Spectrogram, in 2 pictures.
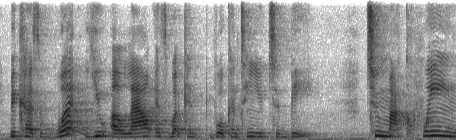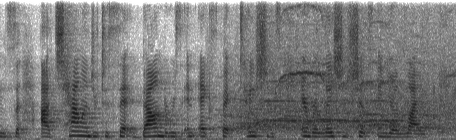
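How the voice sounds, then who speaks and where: A woman in her twenties giving a motivational faith talk, speaking in an emphatic, exhorting way with deliberate repetition. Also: mid-range voice, pushed and bright, a little hiss or hum. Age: 20s.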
